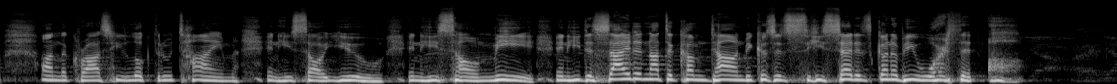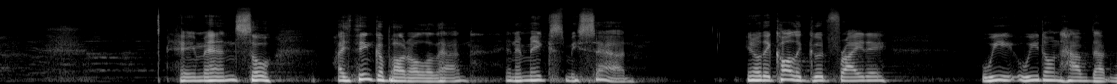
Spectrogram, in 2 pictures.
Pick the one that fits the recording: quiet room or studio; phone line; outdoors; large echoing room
large echoing room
